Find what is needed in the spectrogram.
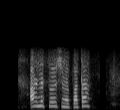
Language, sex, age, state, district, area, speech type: Kashmiri, female, 30-45, Jammu and Kashmir, Baramulla, rural, conversation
